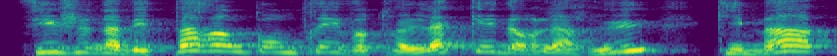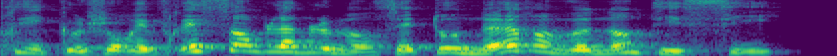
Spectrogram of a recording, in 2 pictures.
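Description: A woman reading the part of an agitated, jealous young gentleman, tense and commanding in manner. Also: medium pitch, sing-song, moderate pace, natural voice.

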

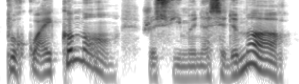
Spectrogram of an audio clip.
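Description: A man reading an audiobook and voicing an old pope who is fearful and gruff, with an anxious, stammering way of talking. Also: medium pitch, very animated, unhurried, full character voice.

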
